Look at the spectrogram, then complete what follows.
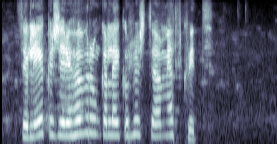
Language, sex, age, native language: Icelandic, female, 20-29, Icelandic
